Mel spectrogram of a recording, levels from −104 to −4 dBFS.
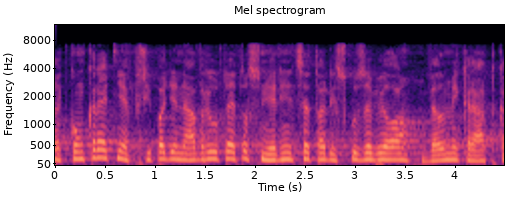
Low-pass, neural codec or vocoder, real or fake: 7.2 kHz; none; real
